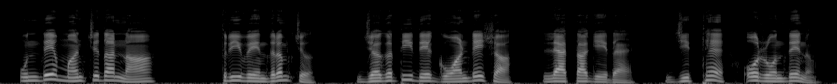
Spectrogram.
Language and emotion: Dogri, neutral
